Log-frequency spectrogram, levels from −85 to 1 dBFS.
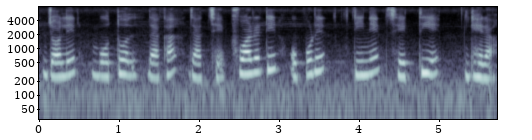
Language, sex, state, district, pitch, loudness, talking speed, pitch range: Bengali, female, West Bengal, Kolkata, 280 Hz, -19 LUFS, 105 wpm, 255-300 Hz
